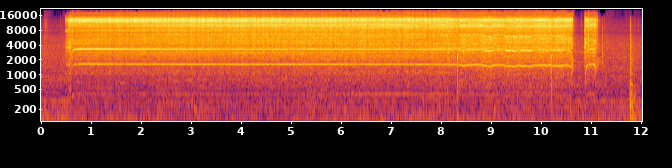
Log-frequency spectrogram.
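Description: A THINKWORK mini step bit in a 1/4 inch drill driver bores through 22 gauge sheet metal without a pilot hole, a loud steady high-pitched whine held for about ten seconds, then stopping abruptly with a few short bursts.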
